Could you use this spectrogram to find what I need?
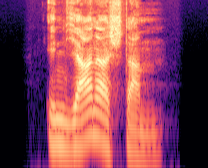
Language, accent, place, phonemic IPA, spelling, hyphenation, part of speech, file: German, Germany, Berlin, /ɪnˈdi̯aːnɐˌʃtam/, Indianerstamm, In‧di‧a‧ner‧stamm, noun, De-Indianerstamm.ogg
- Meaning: Native American tribe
